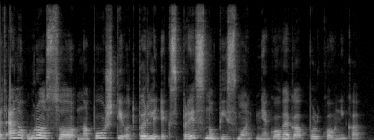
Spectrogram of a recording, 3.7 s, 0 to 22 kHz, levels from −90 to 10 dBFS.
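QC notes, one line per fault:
Throughout: wrong sample rate. The whole clip runs 1.5 times faster than it should, and pitch rises with it by about 7 semitones, close to a musical fifth, so the speech sounds high, chipmunk-like and hurried. Speed and pitch shift together because the samples are clocked out faster than they were captured, with no rate conversion in between. The 1.5 ratio fits 32 kHz material being played back at 48 kHz.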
